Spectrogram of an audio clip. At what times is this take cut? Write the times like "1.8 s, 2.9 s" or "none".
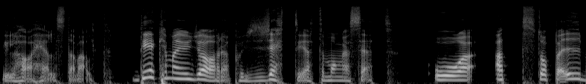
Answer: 1.3 s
